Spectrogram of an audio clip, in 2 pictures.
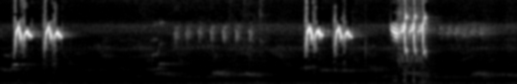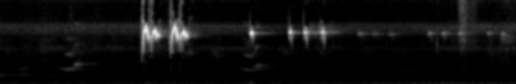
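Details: Female Blue-crowned hanging parrot calling: very high, shrill, sharp chirps delivered in quick doubled or tripled bursts, about five bursts over ten seconds, with faint softer twittering notes between them against a quiet background.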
